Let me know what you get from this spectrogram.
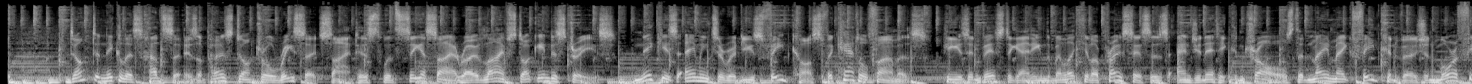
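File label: Corporate AU English Male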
